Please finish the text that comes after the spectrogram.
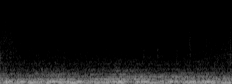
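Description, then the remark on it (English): A steady, deep rumble of an airplane passing overhead, droning evenly and fairly loud for the whole moment with no voices over it. “Those are some of the things that we have to know in order for us to ascertain and to be able to see and then to go up higher, like that plane. I'm hearing this over me.”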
